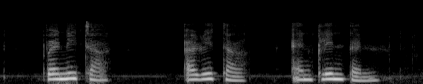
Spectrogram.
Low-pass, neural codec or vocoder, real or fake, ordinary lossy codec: 7.2 kHz; none; real; Opus, 16 kbps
